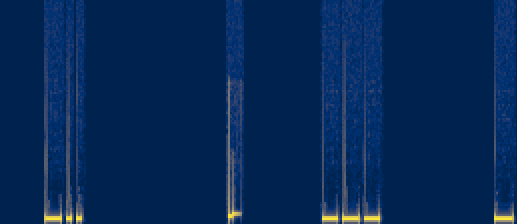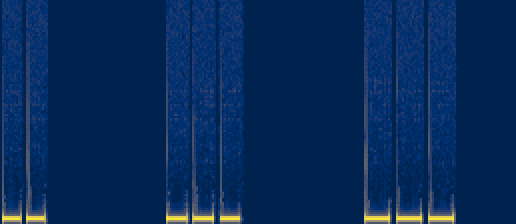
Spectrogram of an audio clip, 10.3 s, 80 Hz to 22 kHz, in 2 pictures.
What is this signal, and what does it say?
Morse code, heard as a keyed tone, about 20 wpm, spaced as for 6 wpm, 700 Hz. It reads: D OOOO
